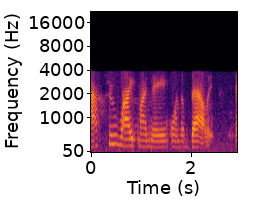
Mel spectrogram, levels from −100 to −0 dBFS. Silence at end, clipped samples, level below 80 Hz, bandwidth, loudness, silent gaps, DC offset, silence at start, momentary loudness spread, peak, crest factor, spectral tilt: 0 s; under 0.1%; -62 dBFS; 4 kHz; -26 LUFS; none; under 0.1%; 0 s; 12 LU; -8 dBFS; 20 dB; -2 dB/octave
